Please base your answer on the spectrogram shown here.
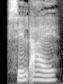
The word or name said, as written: selveje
